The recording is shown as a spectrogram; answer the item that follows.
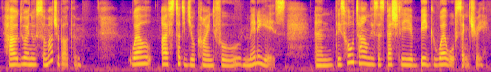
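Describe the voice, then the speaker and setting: Woman playing a creaky-voiced French-accented witch, teasing and nurturing. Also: mid-range voice, steady tone, normal speed, faint music behind, lightly acted. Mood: fond, teasing. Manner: playful, coaxing, chatty. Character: teasing, nurturing female witch, self-styled werewolf tamer. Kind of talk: roleplay audio acting, addressed to listener.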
